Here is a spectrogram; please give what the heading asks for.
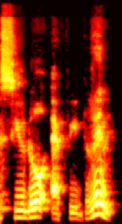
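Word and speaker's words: pseudoephedrine: लेकिन डिकंजेस्टेंट्स में आमतौर पे एक चीज होती है, कॉमनली देखेंगे ध्यान से, पी साइलेंट है उसमें, और उसका नाम है स्यूडो एफिड्रिन।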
